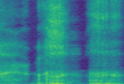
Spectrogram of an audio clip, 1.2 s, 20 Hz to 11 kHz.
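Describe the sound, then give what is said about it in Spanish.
A person imitates heavy, labored panting, as if having just eaten about 20 tacos: two loud, breathy huffs in quick succession, with no speech. “No, se escucha como si acabas de comer como 20 tacos y estás respirando así.”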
